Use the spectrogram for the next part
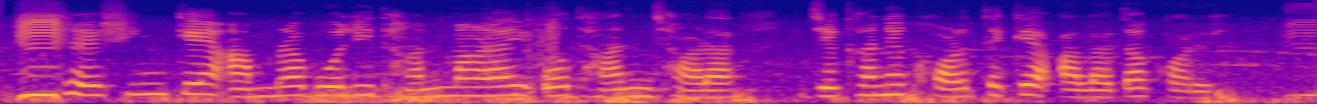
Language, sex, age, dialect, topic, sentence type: Bengali, female, 25-30, Standard Colloquial, agriculture, statement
